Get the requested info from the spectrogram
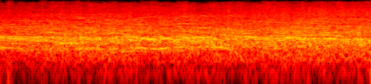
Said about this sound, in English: And now Nomo has done something else you don't see here. He has the crowd at Coors Field rooting for him.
